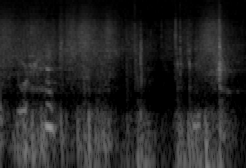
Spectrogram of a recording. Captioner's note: laughs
